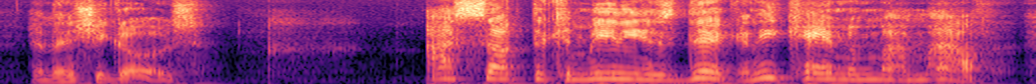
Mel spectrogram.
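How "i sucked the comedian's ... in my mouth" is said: mock weepy, blubbering, high sobbing voice. Retelling his set when a woman in the showroom starts crying, imitating her crying. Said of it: "This chick starts crying".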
